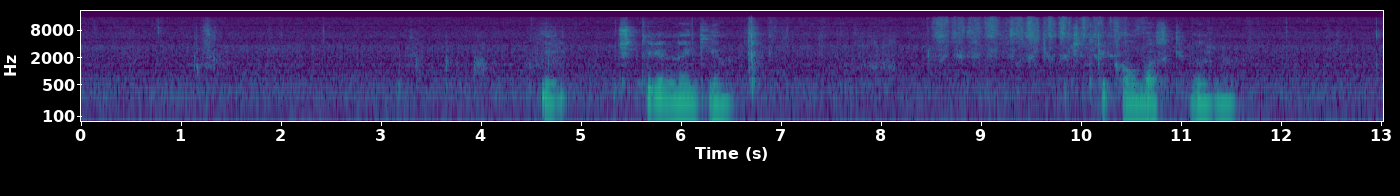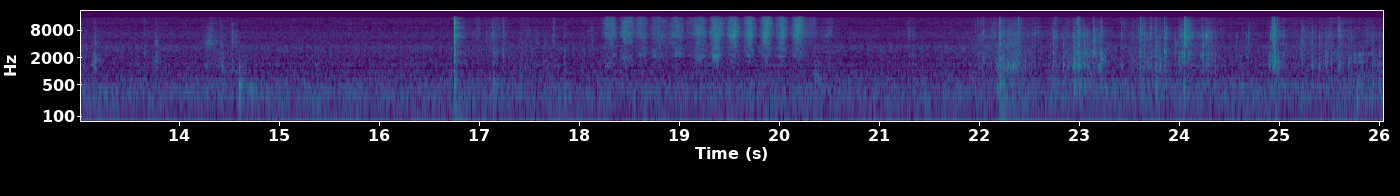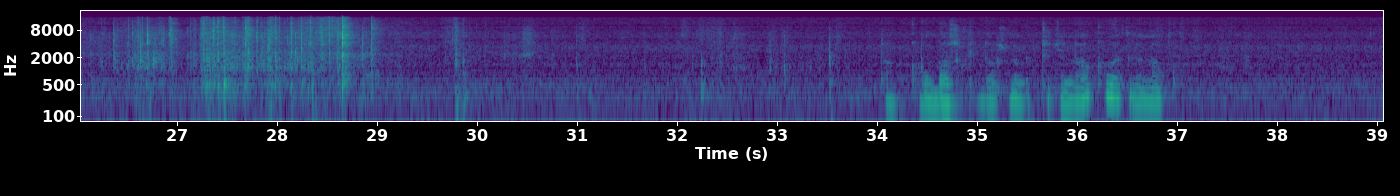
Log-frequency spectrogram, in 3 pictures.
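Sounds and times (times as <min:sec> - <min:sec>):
crinkling and rustling: 0:22.0 - 0:31.1.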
